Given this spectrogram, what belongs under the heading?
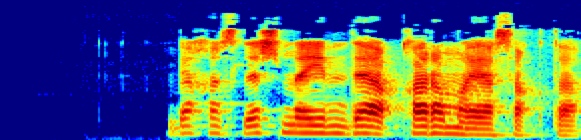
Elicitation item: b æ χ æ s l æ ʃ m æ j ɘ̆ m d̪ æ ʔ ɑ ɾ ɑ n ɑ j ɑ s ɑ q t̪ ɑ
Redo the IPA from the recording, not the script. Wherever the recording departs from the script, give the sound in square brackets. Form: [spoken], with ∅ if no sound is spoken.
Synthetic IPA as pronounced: b æ χ æ s l æ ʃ m æ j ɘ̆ m d̪ æ [q] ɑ ɾ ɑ [m] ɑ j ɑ s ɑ q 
